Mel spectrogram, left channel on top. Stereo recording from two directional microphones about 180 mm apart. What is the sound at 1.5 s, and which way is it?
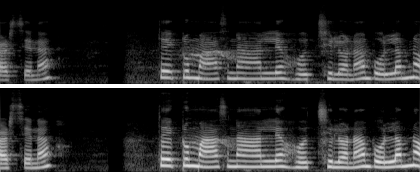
Speech, 40° right (ahead or behind).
